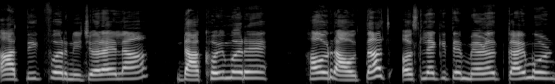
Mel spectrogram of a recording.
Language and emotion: Goan Konkani, happy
